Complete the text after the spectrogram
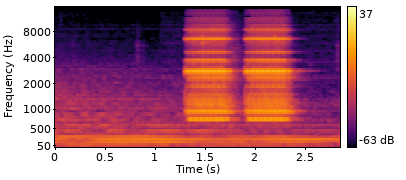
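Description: A telephone rings in two quick, bright bursts separated by a short pause, loud over a low, steady background hum, with no voices.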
